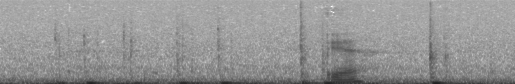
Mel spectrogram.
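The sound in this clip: Keystrokes on a computer keyboard as a password is typed: scattered soft, irregular clicks at a low level, with a brief voice between them.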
